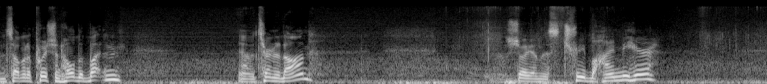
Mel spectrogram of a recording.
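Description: A man speaks close by in short, animated bursts.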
